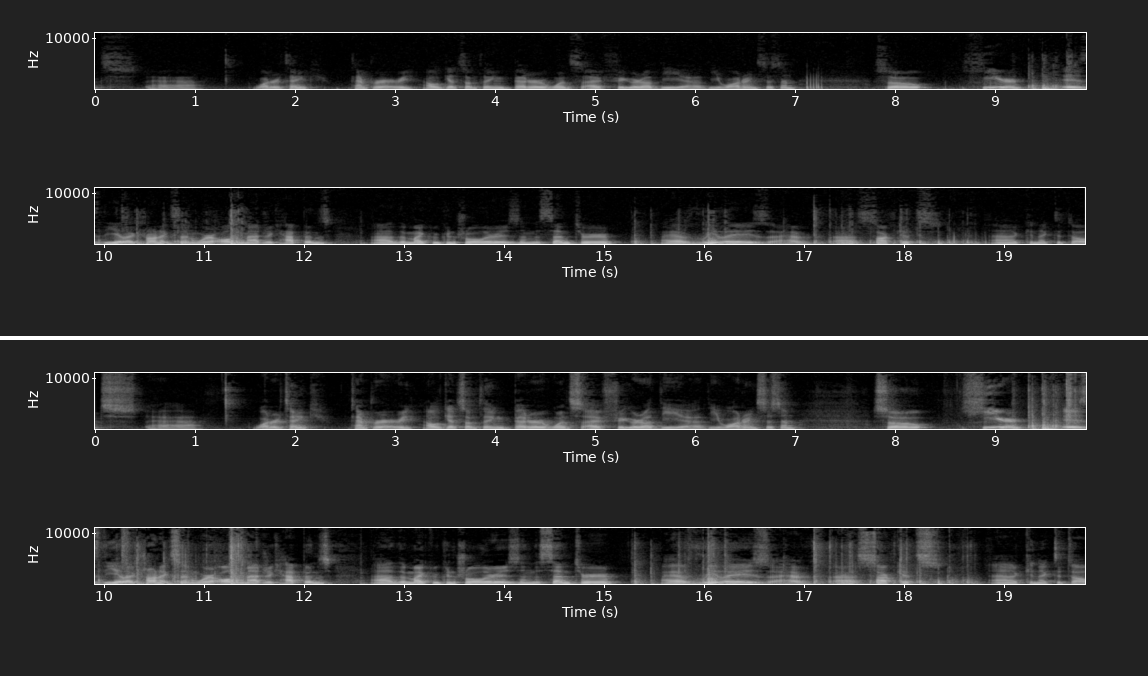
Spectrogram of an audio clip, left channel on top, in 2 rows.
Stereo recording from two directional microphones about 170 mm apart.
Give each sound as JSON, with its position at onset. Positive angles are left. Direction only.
{"t": 0.6, "sound": "speech", "side_deg": -20}
{"t": 18.9, "sound": "speech", "side_deg": -10}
